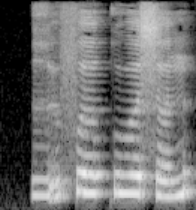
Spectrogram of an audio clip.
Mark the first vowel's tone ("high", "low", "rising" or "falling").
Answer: rising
